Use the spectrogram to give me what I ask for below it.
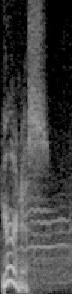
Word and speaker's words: Uranus: See, like that Greek u is pronounced like Latin U. Latin u being pronounced u not you.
